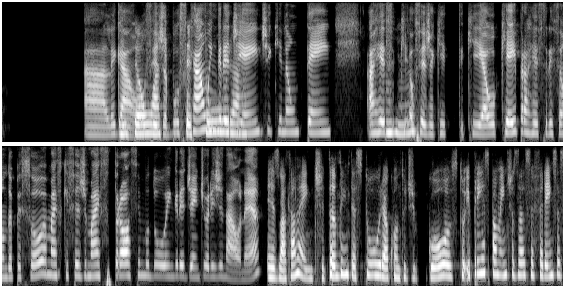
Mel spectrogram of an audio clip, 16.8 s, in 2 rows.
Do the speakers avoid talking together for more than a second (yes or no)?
no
